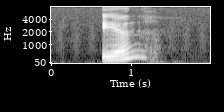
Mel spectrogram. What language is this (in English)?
Norwegian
